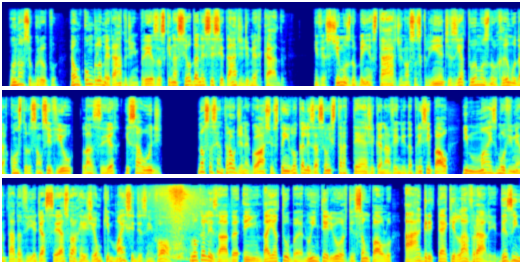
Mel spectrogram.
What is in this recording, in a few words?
portuguese brazilian corporate videos; locutor profissional no Brasil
